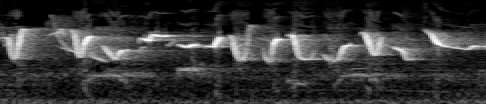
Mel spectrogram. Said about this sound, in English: Travel in the direction of a chirping bird, and you'll likely be led to food, water, and a favorable habitat. Our ears are actually more closely tuned to hear bird song than even the human voice.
